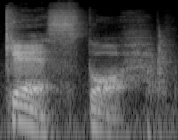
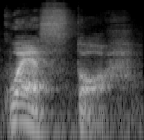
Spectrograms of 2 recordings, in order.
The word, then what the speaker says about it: questor: Então aqui vocês podem reparar que não é questor com que no início, e sim questor com que. O u é pronunciado, tá? Para formar uma sílaba.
